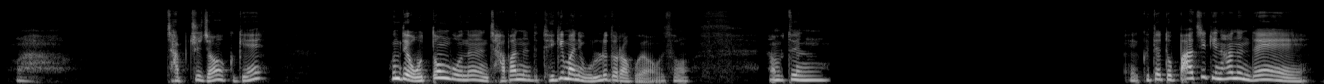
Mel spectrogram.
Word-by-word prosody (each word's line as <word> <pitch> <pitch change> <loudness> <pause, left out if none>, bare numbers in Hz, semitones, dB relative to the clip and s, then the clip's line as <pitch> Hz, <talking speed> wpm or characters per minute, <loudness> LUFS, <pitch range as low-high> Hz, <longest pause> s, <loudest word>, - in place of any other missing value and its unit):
와. - - -14 1.2
잡주죠 205 +2 -2
그게? 200 - -4 1.2
근데 280 -3 +5
어떤 180 - +4
거는 210 -6 0
잡았는데 200 +5 -1
되게 195 +9 -1
많이 245 -5 +5
오르더라고요. 160 -3 -2
그래서 160 - -10 0.8
아무튼 200 -1 -1 3.0
예 - - -7
그때 215 +3 -4
또 220 -1 -1
빠지긴 280 +3 +2
하는데. 205 - +1
205 Hz, 190 characters per minute, -23 LUFS, 170-230 Hz, 3.0 s, 근데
